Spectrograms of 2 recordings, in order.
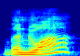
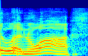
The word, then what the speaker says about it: Lenoir: Lenor Lenoir. It should be Lenoir. That That's the French pronunciation, but it's probably Lenoir uh County Jail.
